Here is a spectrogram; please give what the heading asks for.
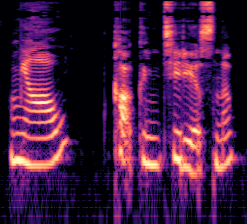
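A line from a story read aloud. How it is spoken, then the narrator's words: Slow reading aloud. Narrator (Russian): Кот Васька медленно прочел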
